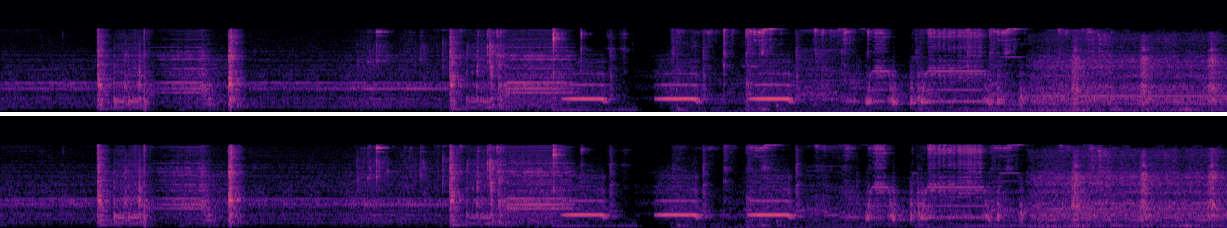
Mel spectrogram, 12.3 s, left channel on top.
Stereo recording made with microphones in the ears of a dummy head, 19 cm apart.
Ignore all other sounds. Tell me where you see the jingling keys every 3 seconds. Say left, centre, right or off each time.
off, centre, left, left.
